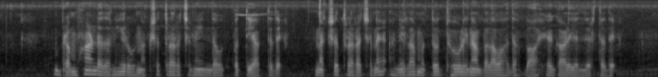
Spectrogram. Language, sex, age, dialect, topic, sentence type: Kannada, male, 25-30, Mysore Kannada, agriculture, statement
